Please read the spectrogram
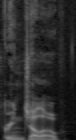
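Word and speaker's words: Green Jellö: It's still pronounced green Jello. – Right, right. – Yeah. – Because it's the Y with the umlaut over it.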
